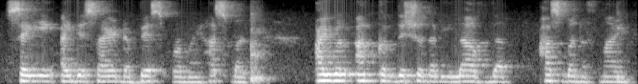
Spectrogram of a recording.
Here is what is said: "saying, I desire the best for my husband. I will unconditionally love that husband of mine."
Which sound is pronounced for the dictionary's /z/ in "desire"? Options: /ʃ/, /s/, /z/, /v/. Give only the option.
/s/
